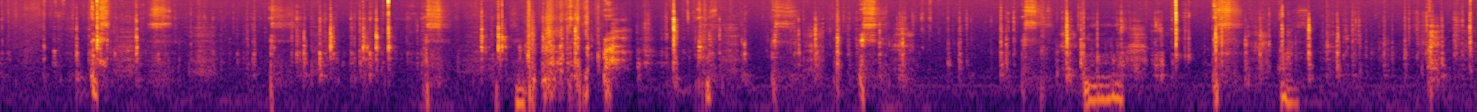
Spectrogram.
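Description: Irregular metal clicks and clinks of a wrench and a new oxygen sensor being turned and threaded back into the exhaust pipe.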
